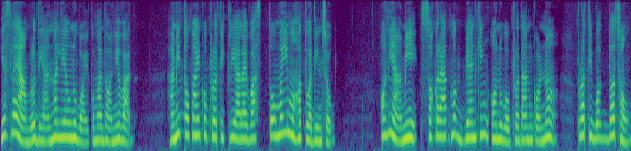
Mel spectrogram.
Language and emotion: Nepali, sad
